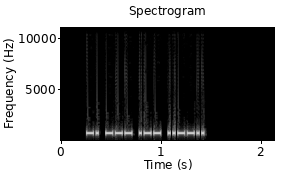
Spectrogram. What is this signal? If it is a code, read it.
Morse code, heard as a keyed tone, about 50 wpm, 700 Hz. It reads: NOW?
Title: 4x Word-Spacing - Sentences from Top 100 Words - 50wpm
